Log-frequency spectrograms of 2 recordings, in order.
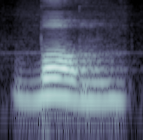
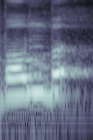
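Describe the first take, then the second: First: The word ends on the m sound, no b. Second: The word ends with an audible b sound. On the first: The speaker calls it right. "ini hanya dibaca sampai M saja" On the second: The speaker calls it wrong. "bukan bomb ya"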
